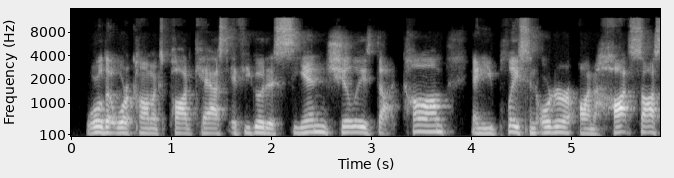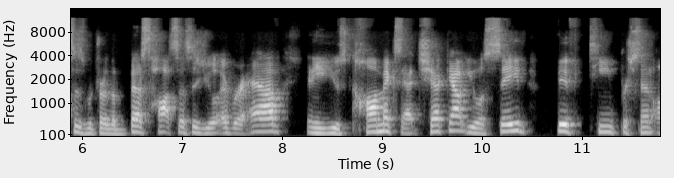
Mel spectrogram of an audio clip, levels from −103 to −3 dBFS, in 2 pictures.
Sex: male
